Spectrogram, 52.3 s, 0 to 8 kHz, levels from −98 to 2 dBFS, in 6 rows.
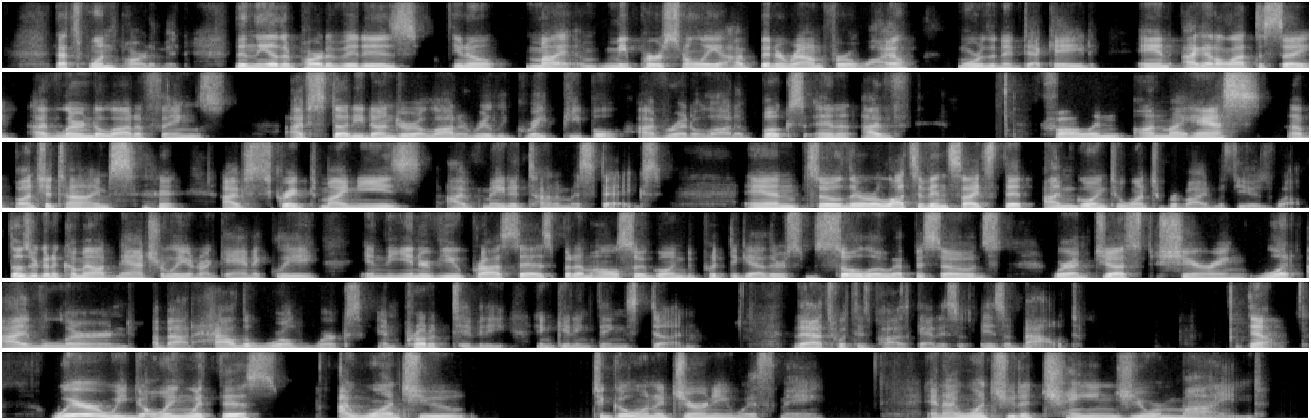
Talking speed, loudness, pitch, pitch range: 190 wpm, -23 LUFS, 105 Hz, 90-125 Hz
